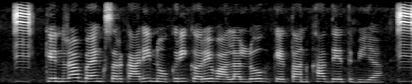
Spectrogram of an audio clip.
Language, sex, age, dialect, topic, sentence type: Bhojpuri, female, 18-24, Northern, banking, statement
